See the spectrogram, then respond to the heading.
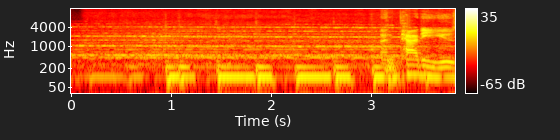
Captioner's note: flies buzzing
